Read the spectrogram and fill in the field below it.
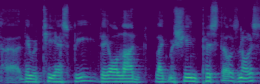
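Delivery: ordinary delivery, nothing marked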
